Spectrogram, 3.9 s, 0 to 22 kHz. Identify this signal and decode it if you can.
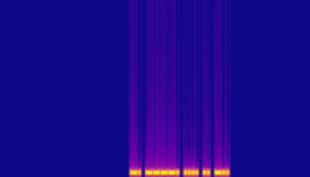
Morse code, heard as a keyed tone, about 49 wpm, 700 Hz. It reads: N9HID
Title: USA Call Signs - 5 Characters - Repeated 2x - 50wpm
